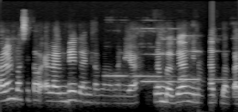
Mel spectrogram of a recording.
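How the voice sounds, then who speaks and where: A woman talks in an East Javanese accent at a high pitch. Her tone is dark and mellow, and the sound is dry and close with no echo. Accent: Surabaya-Pasuruan accent slipping in. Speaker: alumni speaker at student workshop. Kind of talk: online presentation. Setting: video call. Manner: casual, filler-heavy.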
